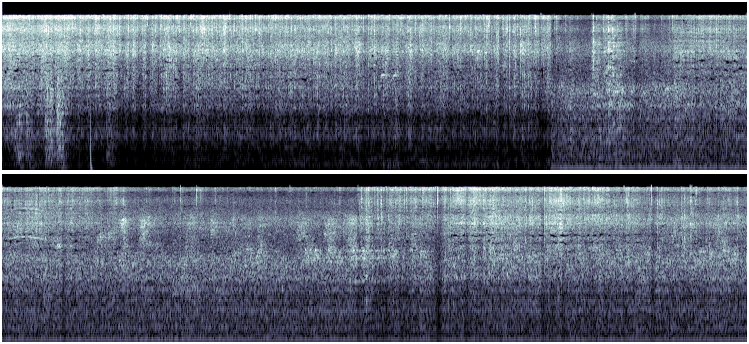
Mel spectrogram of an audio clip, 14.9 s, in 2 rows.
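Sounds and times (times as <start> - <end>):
food sizzling in a pan: 0.0 - 14.9
constant low hum: 5.4 - 14.9.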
